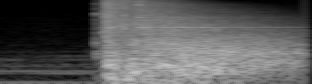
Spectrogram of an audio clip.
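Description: A shotgun fires once while a red dot sight is zeroed at a range, a sudden loud blast after a near-silent moment, followed by a long ringing decay.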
